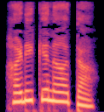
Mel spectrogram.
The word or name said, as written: ಹಡಕುನಾತ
